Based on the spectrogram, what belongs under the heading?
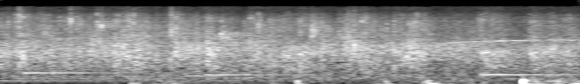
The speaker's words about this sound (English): Let's give Jesus a clap offering in this place.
